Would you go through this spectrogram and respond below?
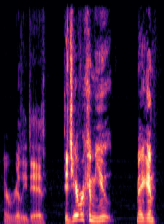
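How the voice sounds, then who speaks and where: A man's voice: fairly high pitch, huge pitch swings, fast, no room sound, faint music behind. A man chatting casually as a podcast host, rambling and a little hesitant. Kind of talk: casual chat.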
